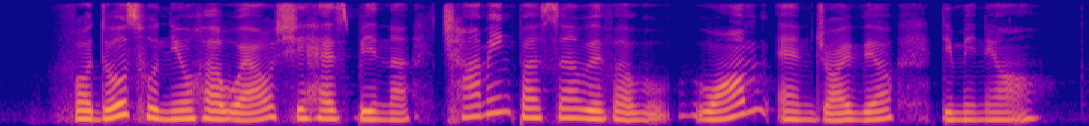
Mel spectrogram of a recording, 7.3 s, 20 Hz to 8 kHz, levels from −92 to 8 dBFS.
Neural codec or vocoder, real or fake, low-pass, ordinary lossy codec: vocoder, 44.1 kHz, 128 mel bands every 512 samples, BigVGAN v2; fake; 7.2 kHz; none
